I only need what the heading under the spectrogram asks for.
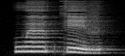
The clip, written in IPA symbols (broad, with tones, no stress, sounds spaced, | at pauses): w œ̃ː˥ p k e˦˨ v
